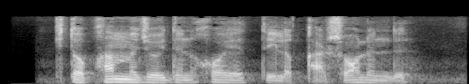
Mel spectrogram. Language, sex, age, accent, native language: Uzbek, male, 25-34, Toshkent shahri, Uzbek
